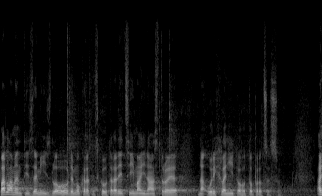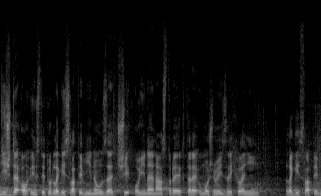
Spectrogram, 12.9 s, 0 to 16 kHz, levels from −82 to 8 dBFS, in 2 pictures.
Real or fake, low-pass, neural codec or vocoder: real; 14.4 kHz; none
